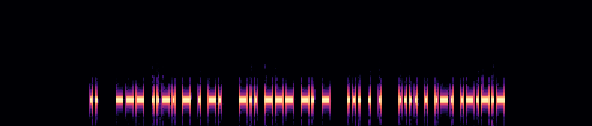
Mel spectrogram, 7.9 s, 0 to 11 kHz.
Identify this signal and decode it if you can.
Morse code, heard as a keyed tone, about 36 wpm, 700 Hz. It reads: I OFTEN DONT SEE HER.
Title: Sentences from Top 1000 Words - Review Part 1 - 35wpm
